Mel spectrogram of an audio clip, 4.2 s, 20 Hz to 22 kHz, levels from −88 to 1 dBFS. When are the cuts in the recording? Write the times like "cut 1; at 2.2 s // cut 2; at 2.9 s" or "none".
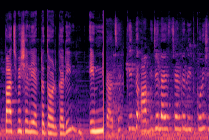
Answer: cut 1; at 2.1 s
